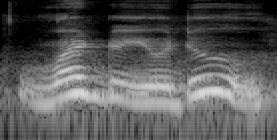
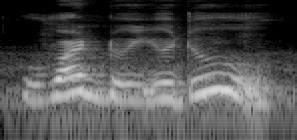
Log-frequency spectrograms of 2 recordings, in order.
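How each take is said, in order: Both takes have the same delivery.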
